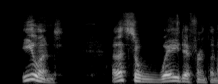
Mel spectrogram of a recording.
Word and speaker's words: Eland: I'm butchering it a night it's fine it's eland Eiland that's the way different than I said got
